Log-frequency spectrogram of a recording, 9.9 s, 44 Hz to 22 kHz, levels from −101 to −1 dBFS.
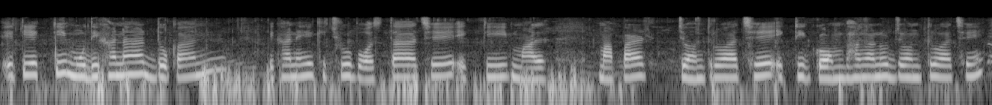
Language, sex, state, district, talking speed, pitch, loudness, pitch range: Bengali, female, West Bengal, North 24 Parganas, 110 wpm, 235 Hz, -28 LUFS, 225-250 Hz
